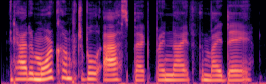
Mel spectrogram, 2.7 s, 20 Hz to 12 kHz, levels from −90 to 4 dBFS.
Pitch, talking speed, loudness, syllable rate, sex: 215 Hz, 245 wpm, -17 LUFS, 6.6 syllables/s, female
